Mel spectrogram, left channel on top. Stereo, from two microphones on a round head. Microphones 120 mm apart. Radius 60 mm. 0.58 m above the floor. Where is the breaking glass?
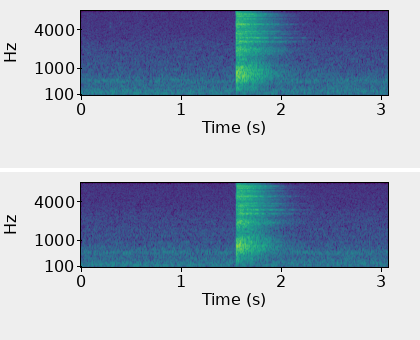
50° left (ahead or behind), 4 m.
